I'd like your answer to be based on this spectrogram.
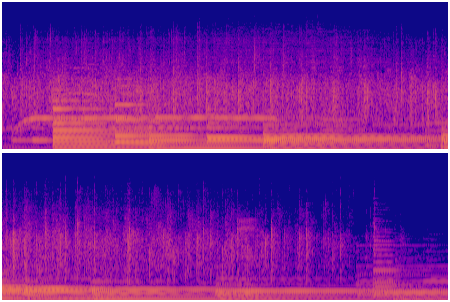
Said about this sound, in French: Est-ce qu'on peut acclamer le Seigneur pour nos bien-aimés?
